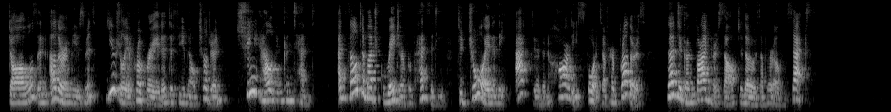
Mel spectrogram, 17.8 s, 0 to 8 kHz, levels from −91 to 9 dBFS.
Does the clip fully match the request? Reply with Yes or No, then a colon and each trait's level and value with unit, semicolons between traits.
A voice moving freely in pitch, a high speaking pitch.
Yes: wide, 9.0 semitones; high, 200 Hz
